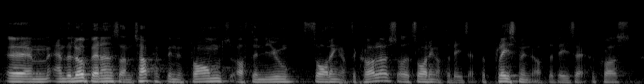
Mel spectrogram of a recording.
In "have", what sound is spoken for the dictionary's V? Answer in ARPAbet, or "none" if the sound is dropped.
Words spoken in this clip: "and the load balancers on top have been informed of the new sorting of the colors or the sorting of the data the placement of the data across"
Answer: V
